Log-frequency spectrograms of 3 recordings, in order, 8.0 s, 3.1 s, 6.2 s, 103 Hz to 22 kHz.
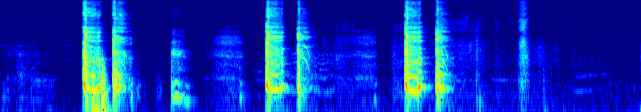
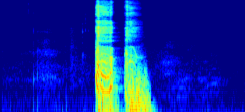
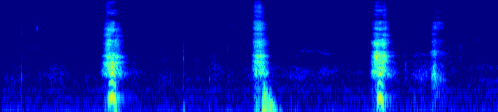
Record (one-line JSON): {"three_cough_length": "8.0 s", "three_cough_amplitude": 21085, "three_cough_signal_mean_std_ratio": 0.28, "cough_length": "3.1 s", "cough_amplitude": 21659, "cough_signal_mean_std_ratio": 0.32, "exhalation_length": "6.2 s", "exhalation_amplitude": 2669, "exhalation_signal_mean_std_ratio": 0.27, "survey_phase": "beta (2021-08-13 to 2022-03-07)", "age": "18-44", "gender": "Female", "wearing_mask": "No", "symptom_cough_any": true, "symptom_new_continuous_cough": true, "symptom_shortness_of_breath": true, "symptom_sore_throat": true, "symptom_diarrhoea": true, "symptom_fatigue": true, "symptom_headache": true, "symptom_onset": "4 days", "smoker_status": "Never smoked", "respiratory_condition_asthma": false, "respiratory_condition_other": false, "recruitment_source": "Test and Trace", "submission_delay": "1 day", "covid_test_result": "Positive", "covid_test_method": "RT-qPCR", "covid_ct_value": 26.2, "covid_ct_gene": "N gene", "covid_ct_mean": 26.3, "covid_viral_load": "2400 copies/ml", "covid_viral_load_category": "Minimal viral load (< 10K copies/ml)"}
